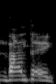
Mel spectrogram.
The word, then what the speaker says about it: Vante: Yes, Vante. Okay. So the first question is, how did Vante get together?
